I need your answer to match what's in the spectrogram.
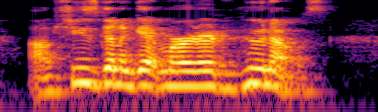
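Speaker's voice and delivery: plain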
